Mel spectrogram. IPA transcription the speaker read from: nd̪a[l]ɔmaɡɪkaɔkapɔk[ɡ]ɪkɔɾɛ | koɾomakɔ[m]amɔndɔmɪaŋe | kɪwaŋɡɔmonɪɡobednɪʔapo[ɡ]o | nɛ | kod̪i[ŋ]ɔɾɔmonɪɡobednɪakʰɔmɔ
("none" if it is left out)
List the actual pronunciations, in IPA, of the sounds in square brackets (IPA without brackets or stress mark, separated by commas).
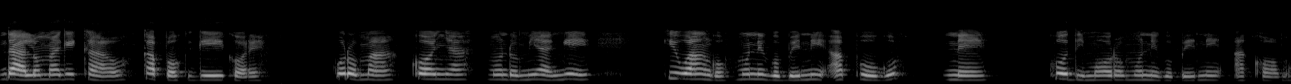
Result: l, ɡ, ɲ, ɡ, m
